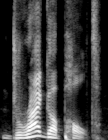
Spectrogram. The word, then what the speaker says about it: Dragapult: That is Dragapult, like a dragon catapult.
